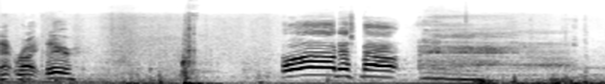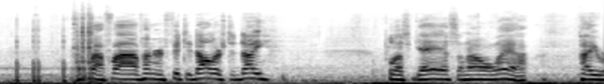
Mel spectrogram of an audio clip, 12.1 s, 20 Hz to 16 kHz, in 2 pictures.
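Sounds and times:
rustling in a seat: 0.0s - 3.0s
car door slamming shut: 1.7s - 2.2s.

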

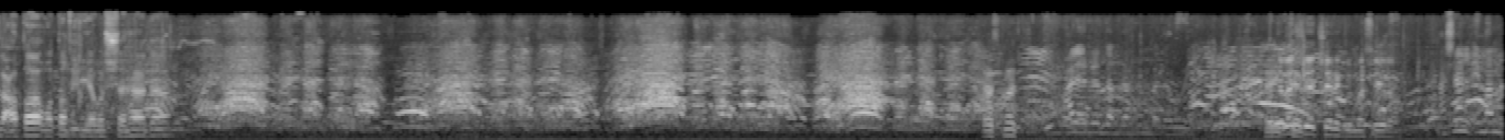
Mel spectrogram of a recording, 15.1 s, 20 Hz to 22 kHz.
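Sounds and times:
children shouting slogans in unison: 1.3s - 10.7s, 12.0s - 13.9s.

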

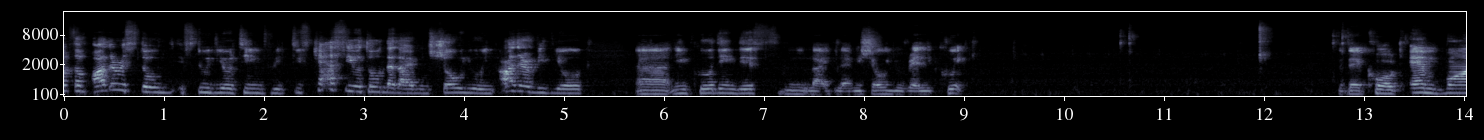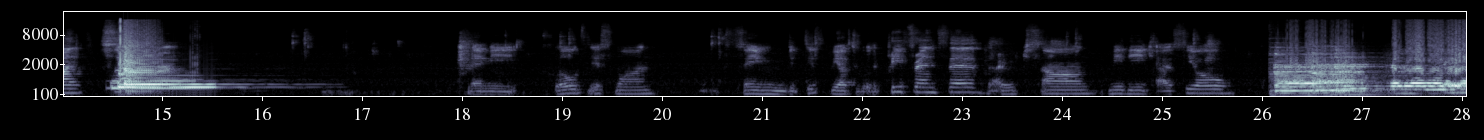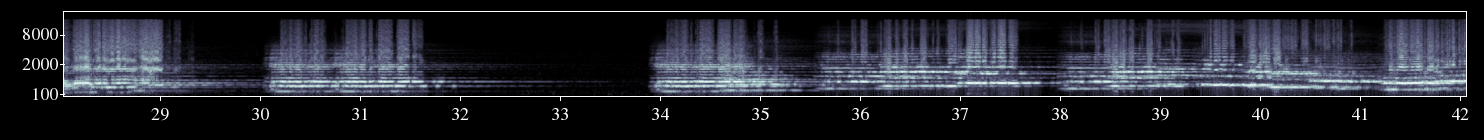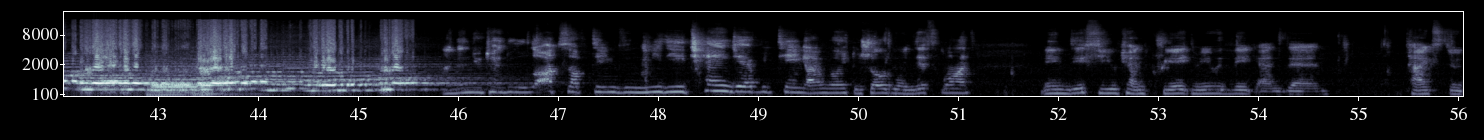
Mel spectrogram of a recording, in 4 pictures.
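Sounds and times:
synthesizer chords: 14.5s - 16.8s, 26.1s - 32.7s, 33.9s - 46.8s.

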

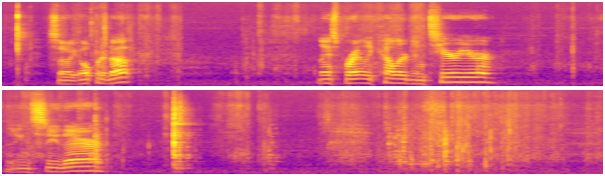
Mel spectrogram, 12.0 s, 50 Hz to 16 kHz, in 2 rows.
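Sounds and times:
nylon fabric rustling: 9.8s - 12.0s.

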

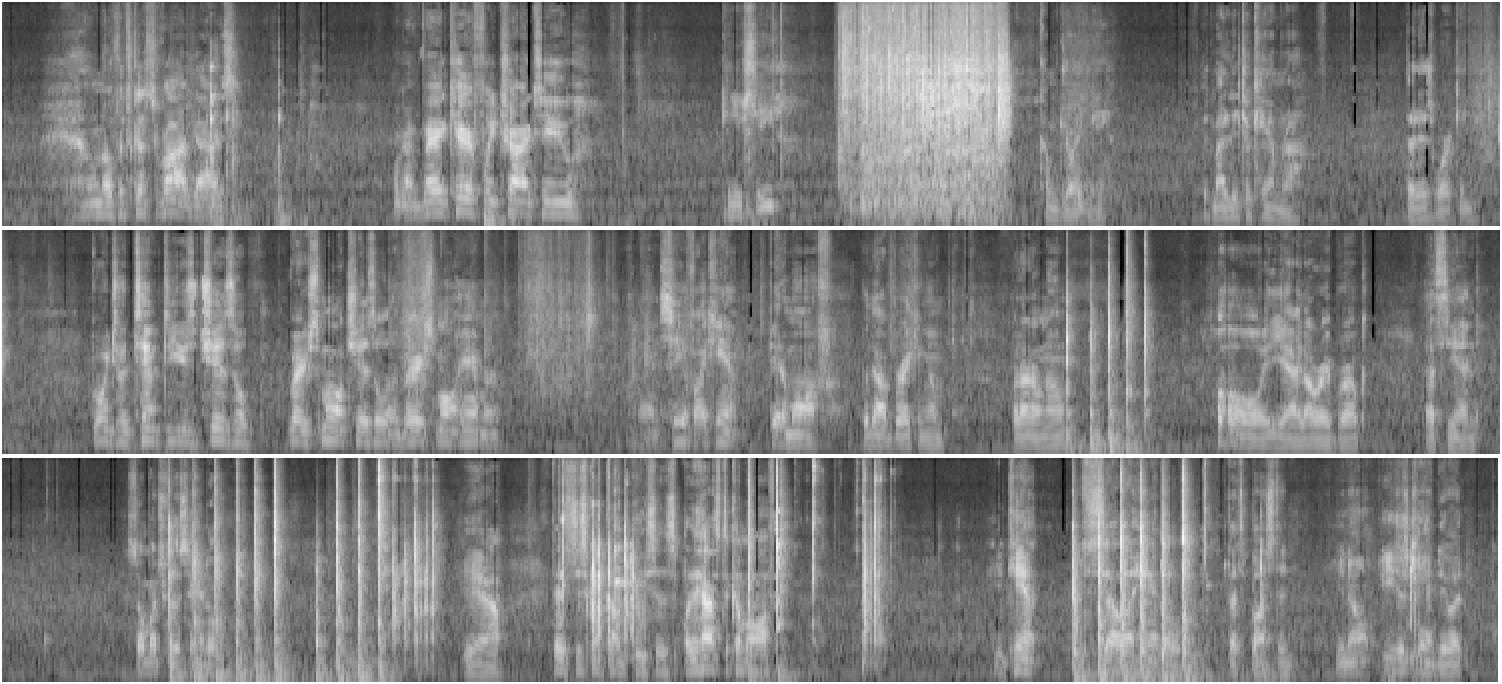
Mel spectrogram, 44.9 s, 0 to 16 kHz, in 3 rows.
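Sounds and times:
impact driver hammering: 31.6s - 34.0s, 40.7s - 42.1s.

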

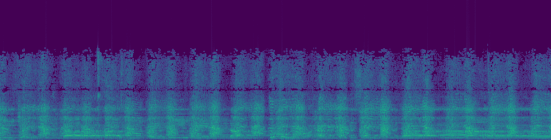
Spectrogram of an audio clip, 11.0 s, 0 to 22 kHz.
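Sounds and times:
crowd chanting in rhythm: 0.0s - 11.0s
man's voice over a microphone: 5.4s - 6.4s.

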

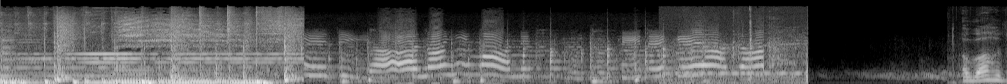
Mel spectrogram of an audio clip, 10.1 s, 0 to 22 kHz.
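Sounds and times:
song playing: 0.0s - 7.0s
pigeons cooing: 8.6s - 9.7s.

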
